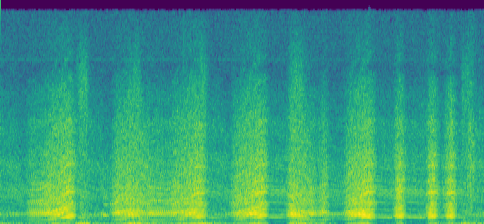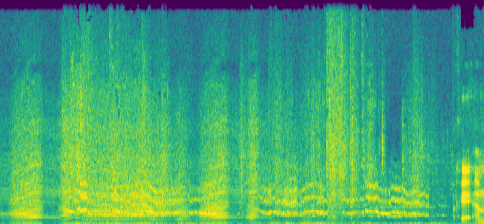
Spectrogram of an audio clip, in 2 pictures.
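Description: A car in a driving video game accelerating flat out with repeated tire skids and squeals, engine revving loud and close throughout, with someone talking over it.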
